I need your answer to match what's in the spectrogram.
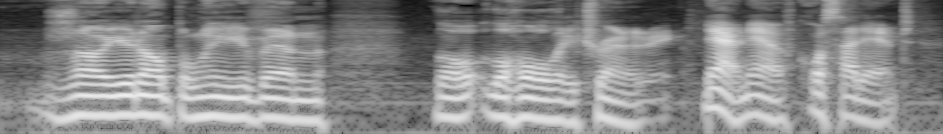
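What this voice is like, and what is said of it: Richard Dawkins impression. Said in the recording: “worst Richard Dawkins impression ... No, it's really good.”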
